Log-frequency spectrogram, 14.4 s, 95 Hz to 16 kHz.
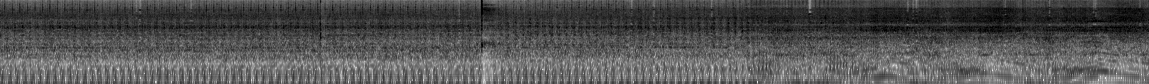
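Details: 2005 Honda Rincon 650 (TRX650FA), abandoned for supposed carburetor issues and run off a booster pack due to a weak battery: a steady idle that rises and falls smoothly through throttle blips with no knocking or misses; it runs healthy.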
